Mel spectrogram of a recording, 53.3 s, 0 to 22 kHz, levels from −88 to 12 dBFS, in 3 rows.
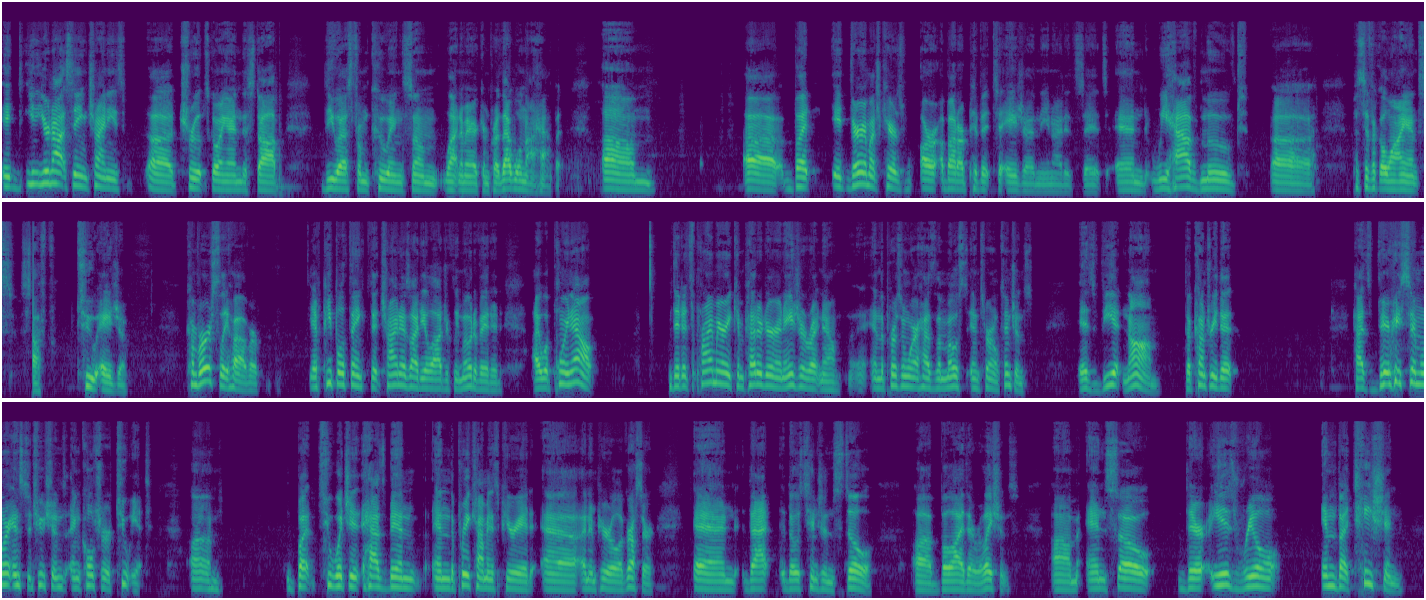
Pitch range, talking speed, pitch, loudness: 125-175 Hz, 140 wpm, 145 Hz, -19 LUFS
